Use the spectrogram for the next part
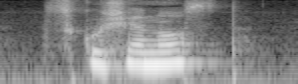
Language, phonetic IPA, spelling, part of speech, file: Czech, [ˈskuʃɛnost], zkušenost, noun, Cs-zkušenost.ogg
- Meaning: experience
